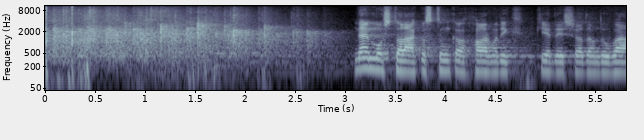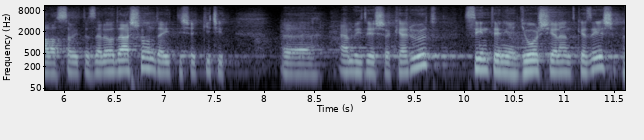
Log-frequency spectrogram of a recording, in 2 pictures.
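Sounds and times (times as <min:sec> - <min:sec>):
lecture audience applause for a quiz winner: 0:00.0 - 0:03.0
sharp claps: 0:00.0 - 0:03.0
speech: 0:03.1 - 0:11.6.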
